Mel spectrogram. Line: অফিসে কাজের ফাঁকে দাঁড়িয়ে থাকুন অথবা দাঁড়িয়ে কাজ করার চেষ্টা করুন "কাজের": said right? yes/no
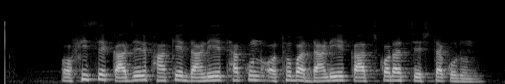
yes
